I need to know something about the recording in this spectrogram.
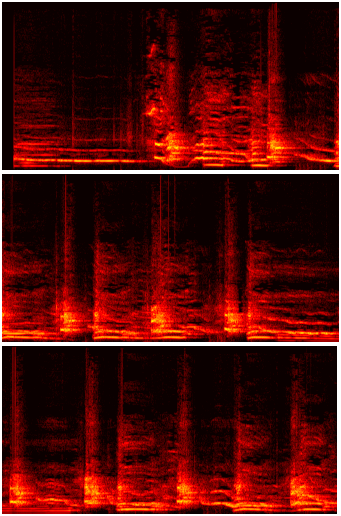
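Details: A miniature schnauzer and a beagle howl together in wavering, overlapping yodel-like notes after hearing a video of the schnauzer barking.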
